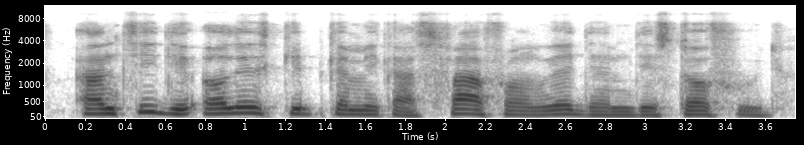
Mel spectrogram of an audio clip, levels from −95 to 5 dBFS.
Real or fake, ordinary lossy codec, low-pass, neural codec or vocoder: real; Opus, 16 kbps; 7.2 kHz; none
